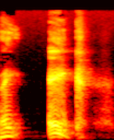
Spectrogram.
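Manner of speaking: hissed through clenched teeth. Lanchian, asked how his hands hurt, answers: hissed through clenched teeth. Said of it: "he hissed through clenched teeth".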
